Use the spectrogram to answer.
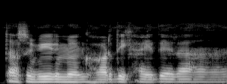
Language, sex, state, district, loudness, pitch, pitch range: Hindi, male, Bihar, Patna, -17 LUFS, 120 Hz, 115-125 Hz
